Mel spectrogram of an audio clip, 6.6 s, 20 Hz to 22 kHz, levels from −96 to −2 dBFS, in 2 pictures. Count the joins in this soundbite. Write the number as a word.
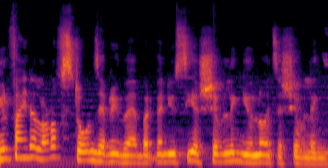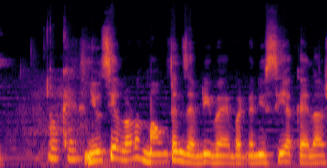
zero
